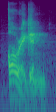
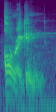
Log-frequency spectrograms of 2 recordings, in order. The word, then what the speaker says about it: Oregon: Oregon. You do want to stress on the first syllable, the R syllable. Oregon.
